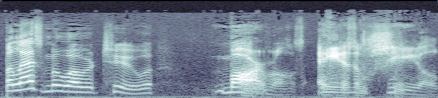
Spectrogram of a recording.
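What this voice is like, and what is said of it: Gravelly Batman-style deep voice. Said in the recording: “do that voice? I'm not Batman. I don't have throat cancer”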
